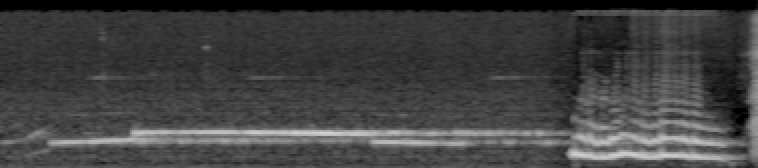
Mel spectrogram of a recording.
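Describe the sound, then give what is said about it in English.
Someone imitates a loon call with a long, steady whistled wail that climbs slightly. It ends in a louder, lower, wavering hoot with a throaty edge. No words are spoken. “Not with a bang, but with a whimper or an A loon call, a silent loon call.”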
